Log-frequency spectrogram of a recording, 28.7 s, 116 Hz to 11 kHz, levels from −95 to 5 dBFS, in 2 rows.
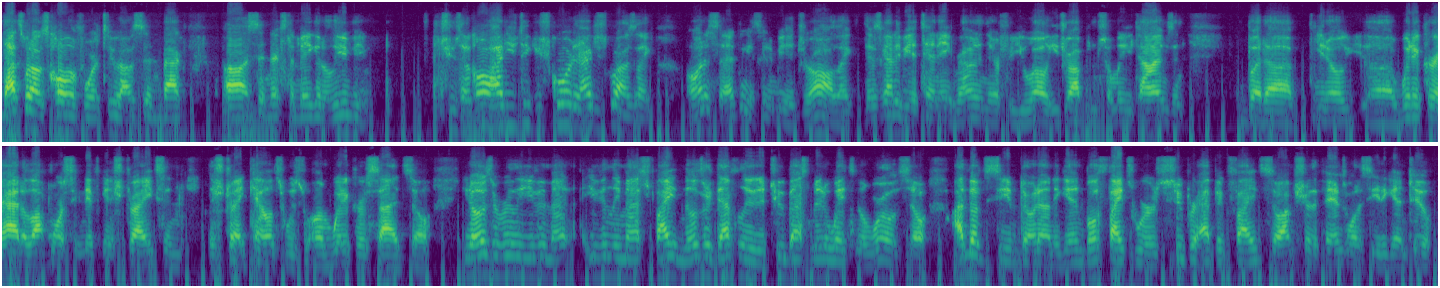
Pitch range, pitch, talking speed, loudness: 110-145 Hz, 120 Hz, 275 wpm, -22 LUFS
